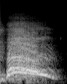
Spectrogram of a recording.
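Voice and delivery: very high, loud mock gasp of alarm; sudden loud gasp. Passenger gasps at driver in traffic, loudly mock-alarmed. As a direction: startle the driver with one big gasp. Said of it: "when I gasp for air".

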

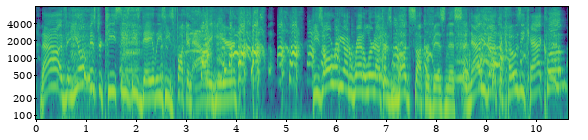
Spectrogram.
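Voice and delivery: high-pitched comic alarm; worked-up mock rant, voice riding high; exasperated producer. Producer warning crew about Mister T, exasperated.

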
